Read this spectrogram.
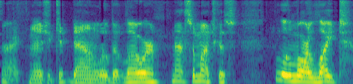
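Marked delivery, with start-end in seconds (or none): none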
